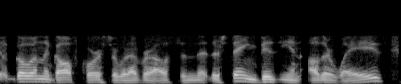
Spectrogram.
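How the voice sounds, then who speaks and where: A plain, everyday voice from a man, fairly low in pitch, at a fairly quick pace. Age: young. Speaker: podcast host. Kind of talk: interview. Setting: remote call.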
